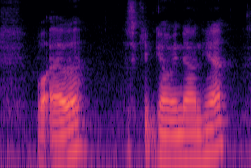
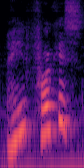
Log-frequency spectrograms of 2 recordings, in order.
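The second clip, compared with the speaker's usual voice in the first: high character voice; 13 semitones higher, 5 dB quieter, slower than usual. Acted. Character snaps at the party.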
